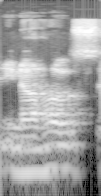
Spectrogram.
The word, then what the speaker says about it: Hignojos: Hignojos. my last name is spelled Hignojos.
